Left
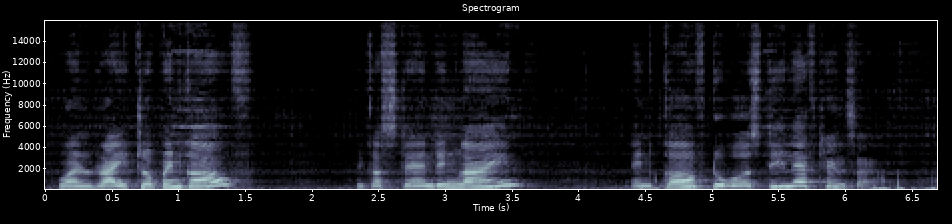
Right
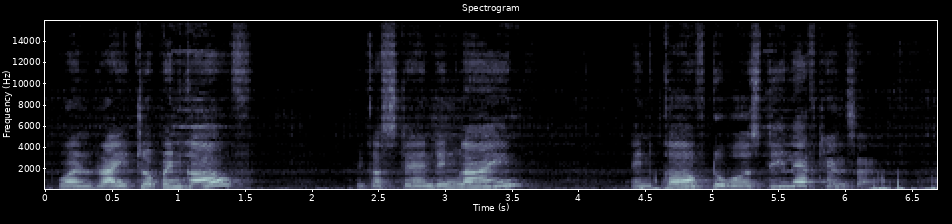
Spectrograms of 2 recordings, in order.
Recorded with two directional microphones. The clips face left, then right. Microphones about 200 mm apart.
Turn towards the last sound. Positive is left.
turn(degrees=55)  # may be behind; listen again after turning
